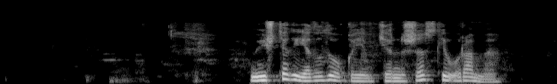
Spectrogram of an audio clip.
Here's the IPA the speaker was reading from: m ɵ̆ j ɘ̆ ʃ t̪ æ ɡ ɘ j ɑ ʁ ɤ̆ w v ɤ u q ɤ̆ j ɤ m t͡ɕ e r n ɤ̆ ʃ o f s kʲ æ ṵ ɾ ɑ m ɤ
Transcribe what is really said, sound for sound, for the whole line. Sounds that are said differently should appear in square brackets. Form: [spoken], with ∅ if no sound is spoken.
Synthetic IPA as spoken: m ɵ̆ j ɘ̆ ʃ t̪ æ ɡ ɘ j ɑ [ð] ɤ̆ w [ð] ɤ u q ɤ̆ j ɤ m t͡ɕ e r n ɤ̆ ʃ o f s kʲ [i] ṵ ɾ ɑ m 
